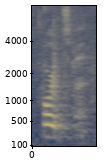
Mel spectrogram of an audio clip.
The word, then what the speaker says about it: Portsmouth: Portsmouth. It's like Norfolk. You just say that.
